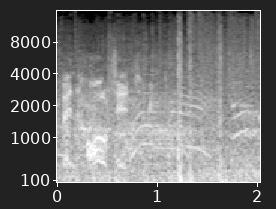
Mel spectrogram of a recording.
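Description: A blaster pistol fires a shot.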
